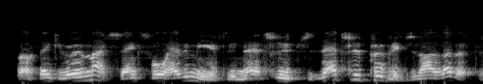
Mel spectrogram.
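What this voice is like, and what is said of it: South African accent. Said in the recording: “You're our very first South African on the show, so we're kind of a big fan of your accent”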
